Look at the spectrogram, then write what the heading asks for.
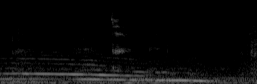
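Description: Cats in a brawl make long, drawn-out yowling cries that waver and slide in pitch against a steady background hiss, with no talking.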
